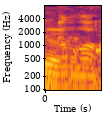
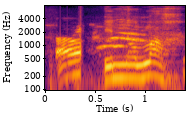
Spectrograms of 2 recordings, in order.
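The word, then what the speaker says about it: إن الله: inna Allah di situ. Innallah, innallah, bukan inna Juma nggak Allah. ngerti ya. Hei, innallah, bukan inna Allah.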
